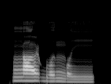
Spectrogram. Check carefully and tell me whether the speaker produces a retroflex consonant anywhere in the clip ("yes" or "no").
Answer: yes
